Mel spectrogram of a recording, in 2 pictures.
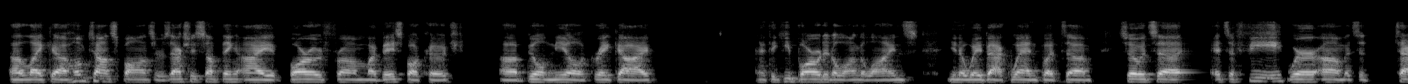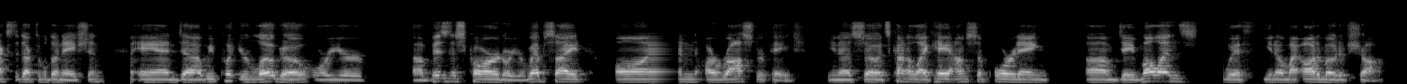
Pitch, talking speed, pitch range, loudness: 115 Hz, 180 wpm, 105-120 Hz, -24 LUFS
